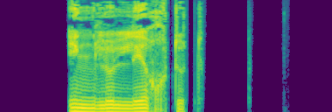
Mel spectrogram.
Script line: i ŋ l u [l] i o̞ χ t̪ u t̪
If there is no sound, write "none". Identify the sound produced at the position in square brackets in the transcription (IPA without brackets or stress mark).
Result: lː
